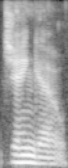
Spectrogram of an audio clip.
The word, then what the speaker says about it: Django: Django. Thank you. D is silent. The D is silent.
